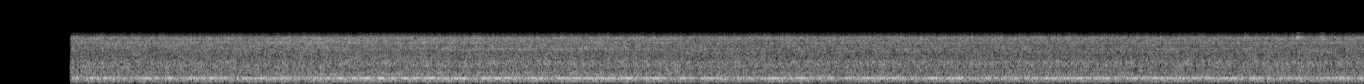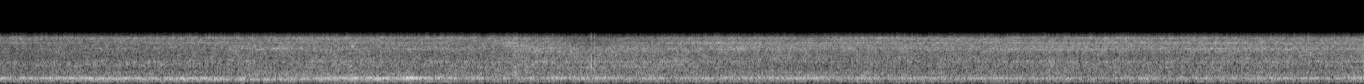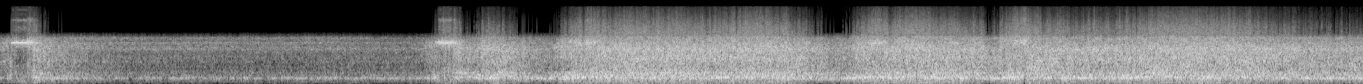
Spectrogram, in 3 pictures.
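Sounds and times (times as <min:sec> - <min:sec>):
car engine idling: 0:00.7 - 0:40.9
loud burst of noise: 0:14.0 - 0:40.9.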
